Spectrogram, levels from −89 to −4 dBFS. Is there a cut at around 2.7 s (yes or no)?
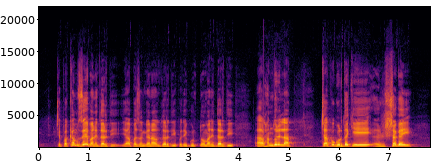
no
